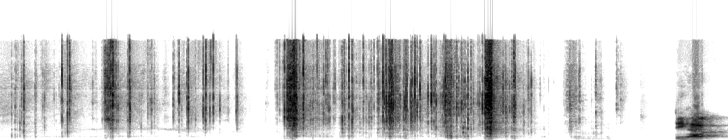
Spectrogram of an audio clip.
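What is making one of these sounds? Hands crinkle and tear open a foil wrapper.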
